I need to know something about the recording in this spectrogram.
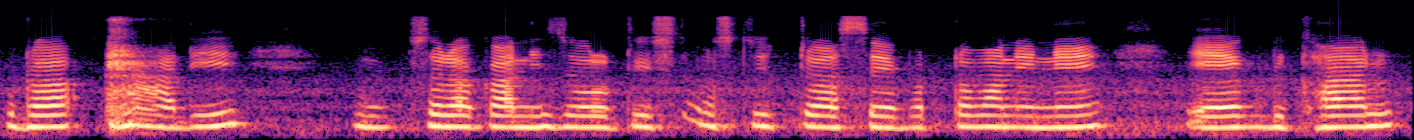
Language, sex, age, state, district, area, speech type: Assamese, female, 45-60, Assam, Nagaon, rural, spontaneous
